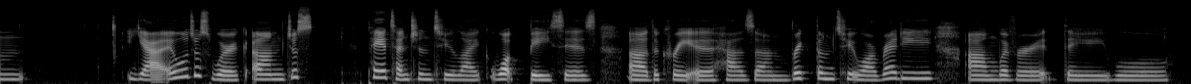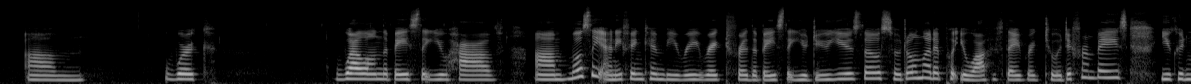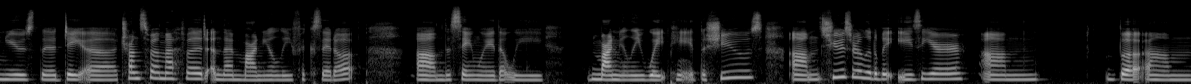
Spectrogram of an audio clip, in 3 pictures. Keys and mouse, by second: 0.4 middle click, 1.1 shift+middle click, 3.5-6.0 drag, 6.4-8.0 middle drag, 9.4-11.3 drag, 11.8-13.2 drag, 13.6 click, 14.6 middle click, 15.3 shift+middle click, 15.9 middle click, 17.2 click, 18.4-19.9 middle drag, 20.4-25.5 middle drag, 25.8 shift+middle click, 26.3 middle click, 27.6 shift+middle click.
